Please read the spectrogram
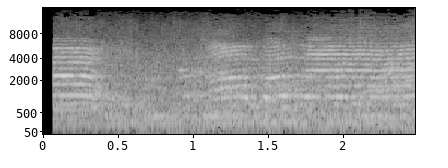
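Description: Children's voices calling out in high, drawn-out shouts, with pitches held and sliding for close to a second at a time.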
